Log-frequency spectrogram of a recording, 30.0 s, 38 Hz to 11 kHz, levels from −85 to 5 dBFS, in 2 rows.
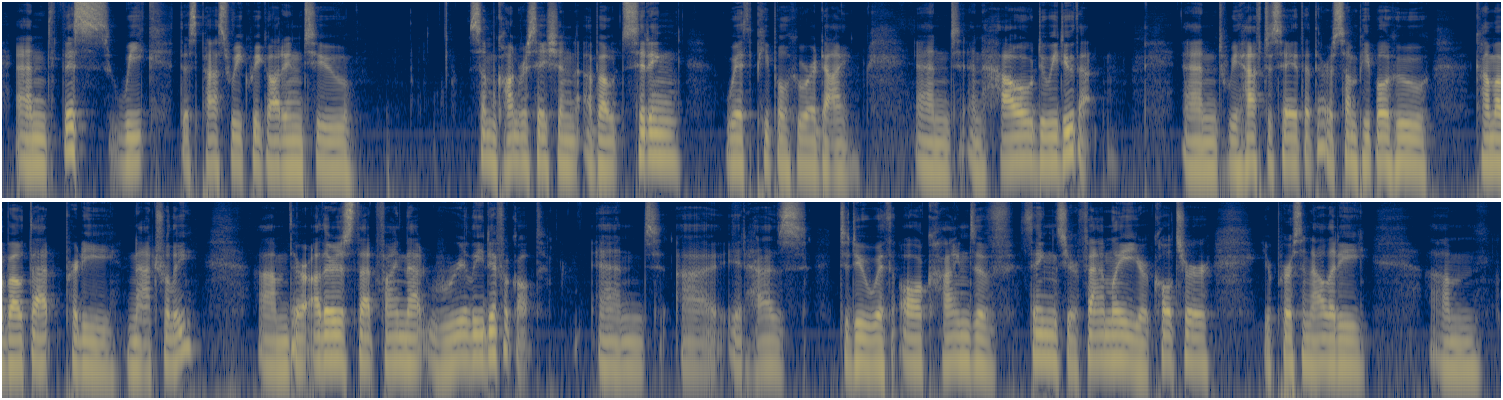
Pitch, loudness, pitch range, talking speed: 105 Hz, -27 LUFS, 95-110 Hz, 135 wpm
